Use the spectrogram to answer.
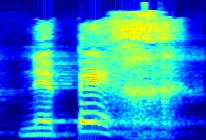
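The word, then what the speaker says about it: נפש: en el hebreo es nepesh, se pronuncia nepej. La ch en hebreo se pronuncia como J.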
